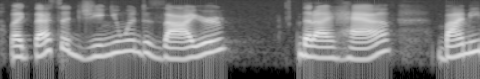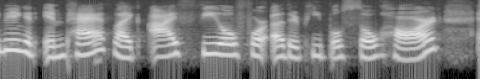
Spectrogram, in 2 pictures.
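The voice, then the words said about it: Excited, energetic, pumped-up delivery. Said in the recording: “you guys can probably hear it in my voice. I'm like super, super pumped, like ready to go. Like I got so much spice and fire in me right now”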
